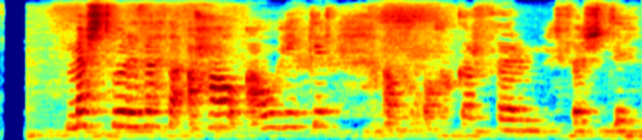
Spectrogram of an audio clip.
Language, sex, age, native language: Icelandic, female, 11, Icelandic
